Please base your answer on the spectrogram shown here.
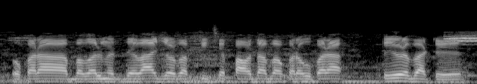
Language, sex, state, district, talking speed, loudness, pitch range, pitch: Bhojpuri, male, Uttar Pradesh, Ghazipur, 165 wpm, -19 LUFS, 125-135 Hz, 130 Hz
